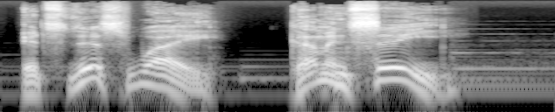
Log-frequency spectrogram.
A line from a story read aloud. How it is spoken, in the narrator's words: someone shouted back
